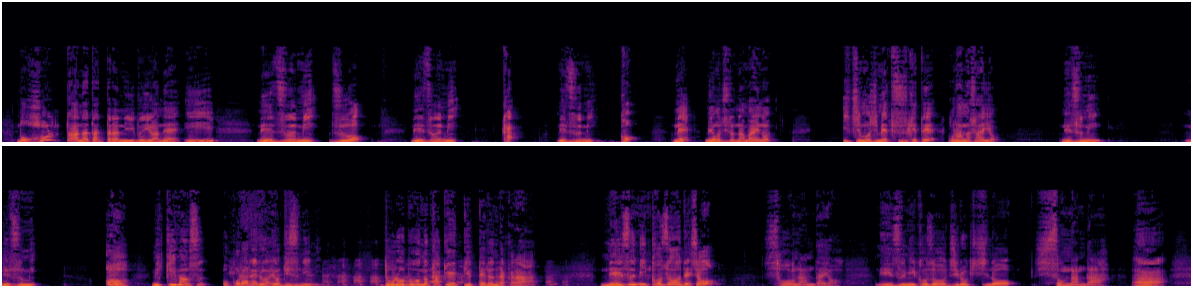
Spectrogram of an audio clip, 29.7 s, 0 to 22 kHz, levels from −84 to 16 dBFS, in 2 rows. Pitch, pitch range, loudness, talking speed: 210 Hz, 160-255 Hz, -26 LUFS, 250 characters per minute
